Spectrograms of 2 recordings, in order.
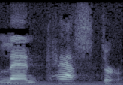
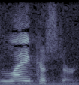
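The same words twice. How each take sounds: First: It uses the Ohio pronunciation. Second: It uses the local Pennsylvania pronunciation. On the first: The speaker is not from the Pennsylvania area. The speaker calls it wrong. "It's not Lancaster. That's Ohio" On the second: The speaker is from the Pennsylvania area. The speaker calls it right. "the Lancaster way to pronounce the name. It's Lancaster"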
